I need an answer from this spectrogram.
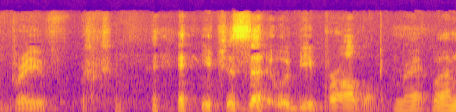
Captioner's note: laughter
